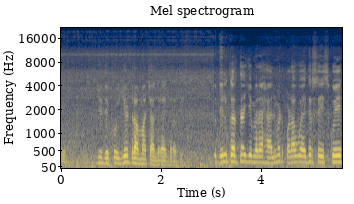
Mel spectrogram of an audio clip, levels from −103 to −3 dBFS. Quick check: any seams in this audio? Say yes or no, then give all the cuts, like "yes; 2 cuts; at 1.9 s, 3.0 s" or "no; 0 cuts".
yes; 1 cut; at 3.1 s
